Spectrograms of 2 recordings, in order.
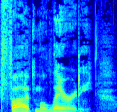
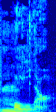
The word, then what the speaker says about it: molar: by chemists and biologists, it's not actually spoken 0.5 molarity, although many beginning students want to describe it that way. It's actually pronounced 0.5 molar.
